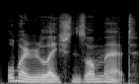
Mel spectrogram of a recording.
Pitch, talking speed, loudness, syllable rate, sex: 120 Hz, 215 wpm, -18 LUFS, 6.4 syllables/s, male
